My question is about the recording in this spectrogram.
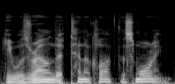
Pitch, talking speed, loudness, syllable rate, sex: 105 Hz, 275 wpm, -16 LUFS, 6.1 syllables/s, male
